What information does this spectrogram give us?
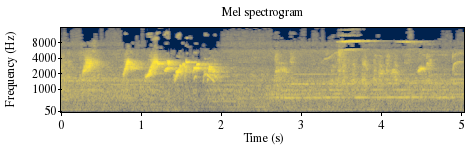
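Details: Red-whiskered bulbul giving one quick series of clear, slurred chirping notes in the first two seconds. After that, only a low background hum and faint high tones remain.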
